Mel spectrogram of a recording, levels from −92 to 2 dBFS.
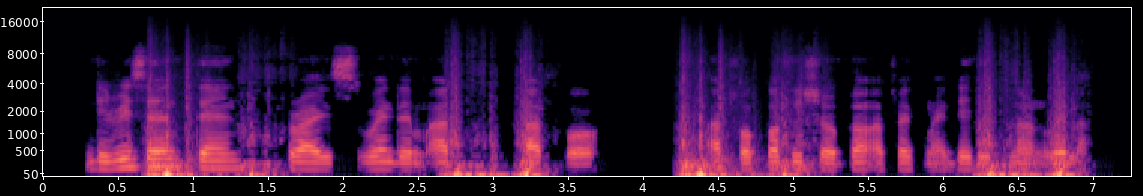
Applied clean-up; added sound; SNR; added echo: classical method spectral subtraction.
